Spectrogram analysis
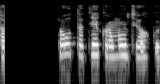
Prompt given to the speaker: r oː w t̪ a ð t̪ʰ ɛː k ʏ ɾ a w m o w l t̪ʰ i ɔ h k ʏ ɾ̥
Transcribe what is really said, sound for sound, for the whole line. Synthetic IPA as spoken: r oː w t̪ a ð t̪ʰ ɛː k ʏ ɾ a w m o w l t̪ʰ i ɔ h k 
